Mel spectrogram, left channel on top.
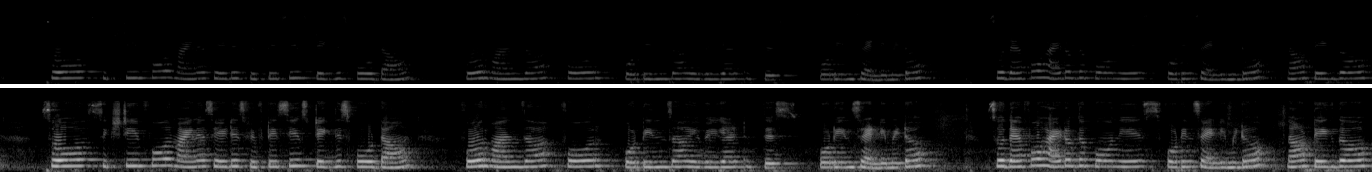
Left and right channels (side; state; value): left; quieter; 25.6 dB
